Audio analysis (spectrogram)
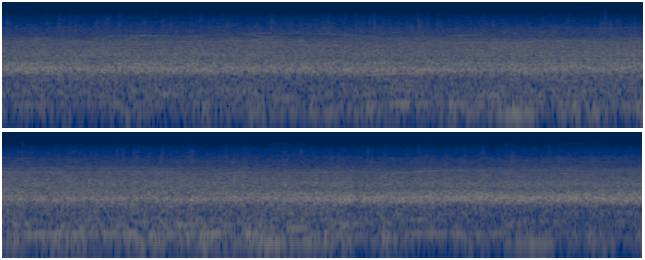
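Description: A baseball crowd at a San Francisco World Series game applauds a departing pitcher, giving sustained, broad clapping and cheering from a large stadium audience at a steady level.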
